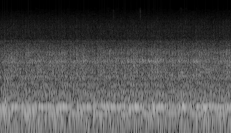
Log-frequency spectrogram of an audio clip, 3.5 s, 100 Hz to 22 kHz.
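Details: Massey Ferguson 390T tractor: steady heavy diesel drone with a constant low hum running through it; rumbling noise, cause still unknown.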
